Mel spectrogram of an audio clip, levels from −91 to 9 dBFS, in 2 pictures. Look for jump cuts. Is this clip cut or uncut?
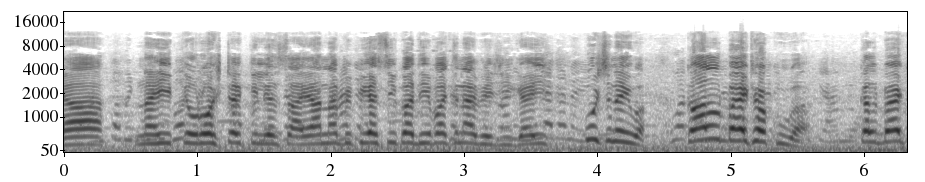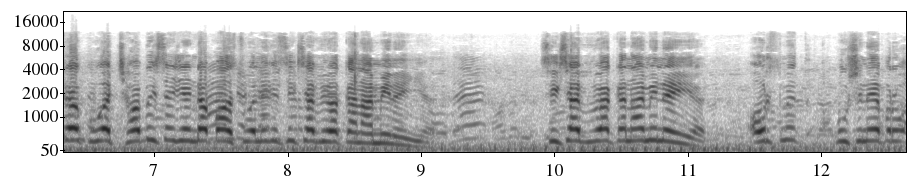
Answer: uncut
